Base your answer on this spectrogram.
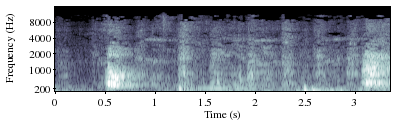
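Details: Boerboel, a South African Mastiff kept in Egypt, gives deep barks: one loud bark, a few lower muffled ones, then another strong bark, at irregular intervals.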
